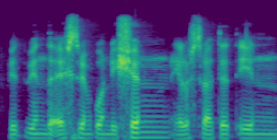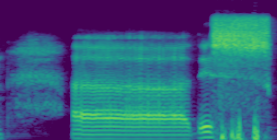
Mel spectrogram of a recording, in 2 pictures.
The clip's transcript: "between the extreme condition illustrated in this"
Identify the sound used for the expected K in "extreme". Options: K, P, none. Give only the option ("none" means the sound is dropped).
K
